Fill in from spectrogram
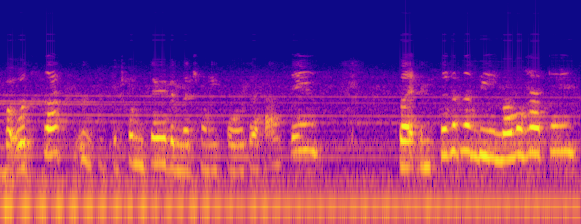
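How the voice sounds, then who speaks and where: A teenage girl rambles casually to her audience, full of fillers and quick self-corrections. Her voice sits a little high and comes through thin and tinny. A steady electrical hum runs underneath. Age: teens. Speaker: vlogger running a book club.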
